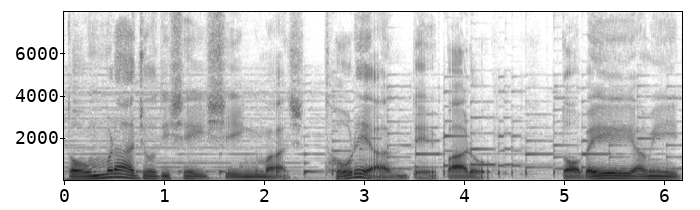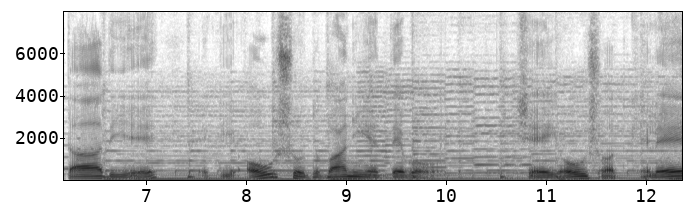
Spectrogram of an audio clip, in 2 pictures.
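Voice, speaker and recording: A man playing a grave, solemn village herbal healer in a cartoon, speaking in deliberate, halting phrases. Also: deep voice, expressive, vocal fry, music in the background, full character voice. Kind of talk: cartoon dialogue.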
